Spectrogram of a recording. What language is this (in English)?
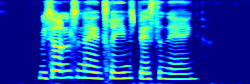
Danish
